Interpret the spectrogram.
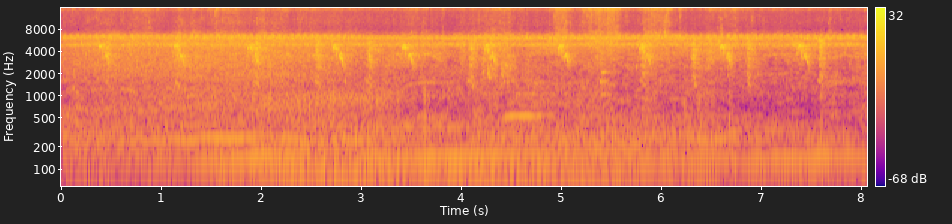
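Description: A bird calling over and over, short high falling chirps about twice a second, over a steady low hum.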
